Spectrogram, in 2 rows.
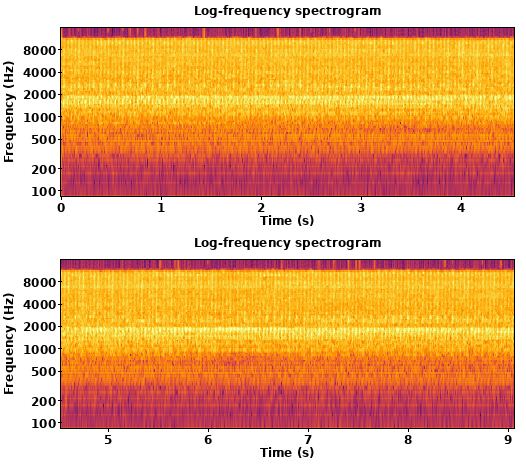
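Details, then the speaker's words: Opel Corsa D A14XER, 65,000 km, codes P0011/P0014, noisy during warm-up and sometimes stalls hot: a fast, even rattle at idle from one side, likely a stretched timing chain or tensioner. Suspected low oil pressure; twinport flap ruled out. "так система twinport здесь ни при чём дело не в заслонка стучит где-то вот с этой стороны такое ощущение что недостаточное давление масла"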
